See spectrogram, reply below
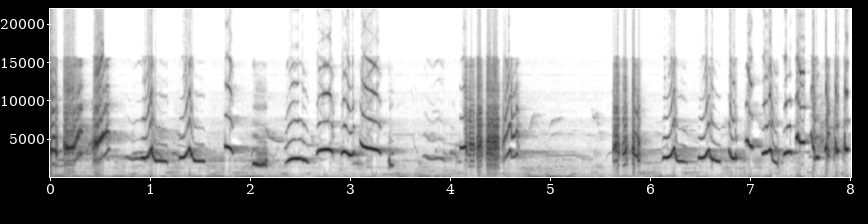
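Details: Vigorous Oriental magpie-robin song delivered in tight rapid-fire style with full fill-in variety: continuous flurries of short chirps, arching whistles and noisy bursts, one short pause midway, then a dense closing run.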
